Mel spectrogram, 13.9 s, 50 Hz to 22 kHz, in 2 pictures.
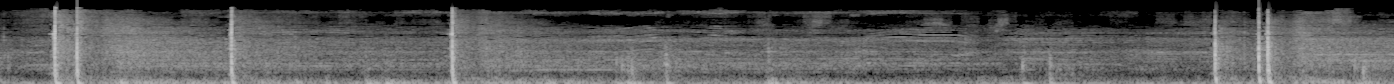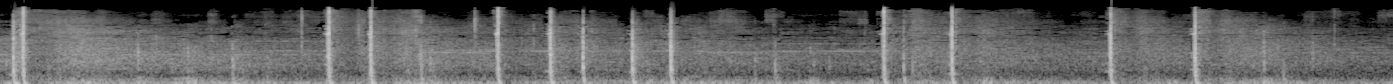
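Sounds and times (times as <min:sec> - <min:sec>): fireworks bangs: 0:00.0 - 0:13.9.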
